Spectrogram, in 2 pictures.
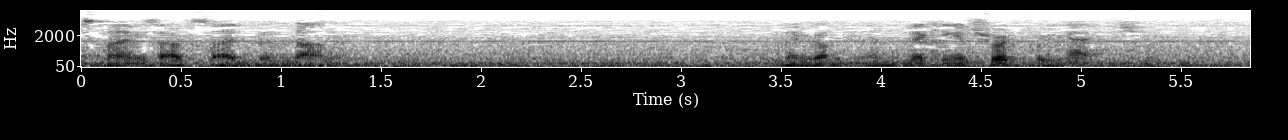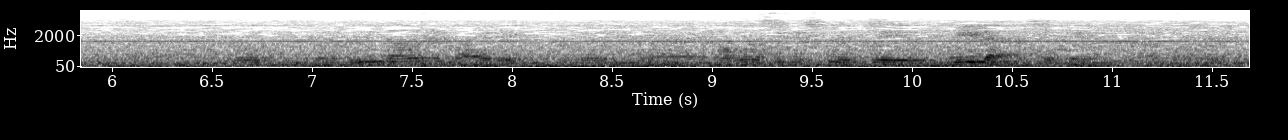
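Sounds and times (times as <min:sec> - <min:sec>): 
loud air conditioning running: 0:00.0 - 0:11.6
speech: 0:00.1 - 0:01.5, 0:03.5 - 0:05.7, 0:06.7 - 0:11.4.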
